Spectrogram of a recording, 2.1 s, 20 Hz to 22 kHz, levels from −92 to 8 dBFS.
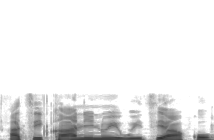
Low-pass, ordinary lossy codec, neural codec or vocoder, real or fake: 7.2 kHz; none; none; real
